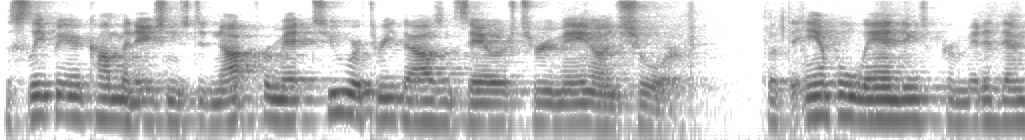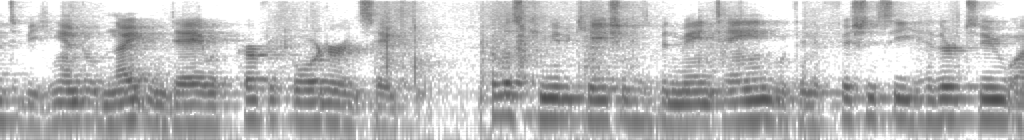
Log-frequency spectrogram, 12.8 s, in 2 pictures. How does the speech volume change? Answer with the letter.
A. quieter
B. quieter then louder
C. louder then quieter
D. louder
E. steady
E.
